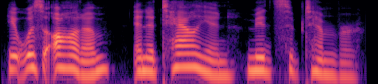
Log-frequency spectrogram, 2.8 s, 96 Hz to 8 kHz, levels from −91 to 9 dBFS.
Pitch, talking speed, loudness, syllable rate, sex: 185 Hz, 150 wpm, -20 LUFS, 4.9 syllables/s, female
